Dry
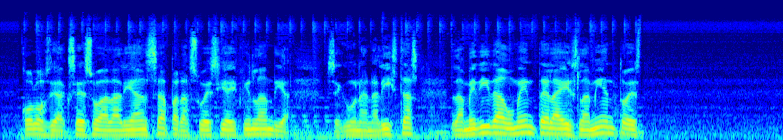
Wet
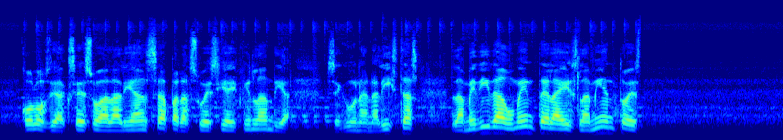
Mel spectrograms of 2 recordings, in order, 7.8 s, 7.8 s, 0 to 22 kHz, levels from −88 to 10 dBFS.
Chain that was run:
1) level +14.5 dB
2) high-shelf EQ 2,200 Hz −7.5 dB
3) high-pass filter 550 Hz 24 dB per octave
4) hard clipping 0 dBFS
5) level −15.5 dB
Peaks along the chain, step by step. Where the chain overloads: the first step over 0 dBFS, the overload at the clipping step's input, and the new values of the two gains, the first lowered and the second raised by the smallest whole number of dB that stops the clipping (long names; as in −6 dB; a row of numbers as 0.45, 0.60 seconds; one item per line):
−1.5, −2.0, −5.0, −5.0, −20.5 dBFS
no step passes full scale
